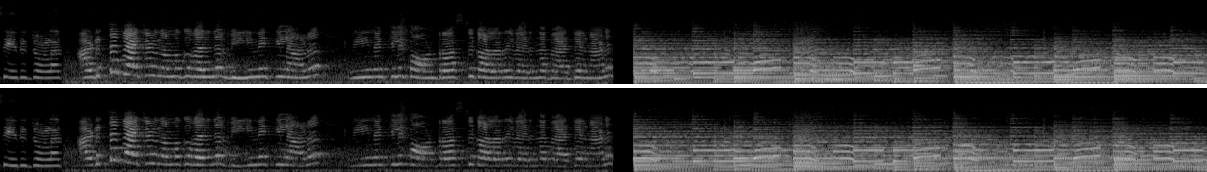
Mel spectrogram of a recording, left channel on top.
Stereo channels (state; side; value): normal; both; correlation 0.45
